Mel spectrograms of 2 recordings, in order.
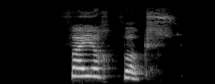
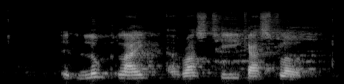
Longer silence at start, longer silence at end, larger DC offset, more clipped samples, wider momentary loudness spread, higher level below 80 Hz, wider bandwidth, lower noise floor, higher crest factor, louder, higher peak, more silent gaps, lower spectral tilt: about the same, 0.7 s vs 0.6 s; first, 0.45 s vs 0.25 s; neither; neither; first, 16 LU vs 13 LU; about the same, -84 dBFS vs -82 dBFS; about the same, 15 kHz vs 14.5 kHz; first, -84 dBFS vs -70 dBFS; about the same, 20 dB vs 20 dB; first, -18 LUFS vs -28 LUFS; first, -2 dBFS vs -10 dBFS; neither; about the same, -0.5 dB/octave vs 0 dB/octave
